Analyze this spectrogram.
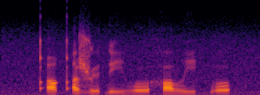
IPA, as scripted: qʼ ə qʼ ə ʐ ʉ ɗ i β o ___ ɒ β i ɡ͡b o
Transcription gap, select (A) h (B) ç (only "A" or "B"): A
